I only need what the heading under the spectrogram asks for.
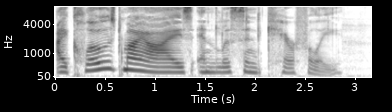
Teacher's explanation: there are no blanks between the words and there is a continuous hum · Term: the underlying hum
